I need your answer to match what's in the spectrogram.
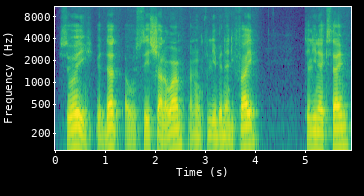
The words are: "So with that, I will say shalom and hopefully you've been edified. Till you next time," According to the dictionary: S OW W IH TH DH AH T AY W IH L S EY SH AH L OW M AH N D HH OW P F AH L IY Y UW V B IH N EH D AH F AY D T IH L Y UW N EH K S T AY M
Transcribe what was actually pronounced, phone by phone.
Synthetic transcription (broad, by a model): S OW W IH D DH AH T AY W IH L S EY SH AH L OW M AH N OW F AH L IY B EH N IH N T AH F AY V T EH L Y UW N EH K S T AY M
